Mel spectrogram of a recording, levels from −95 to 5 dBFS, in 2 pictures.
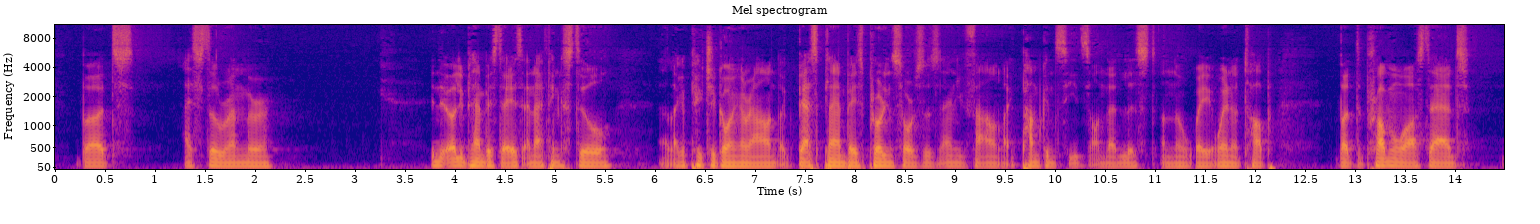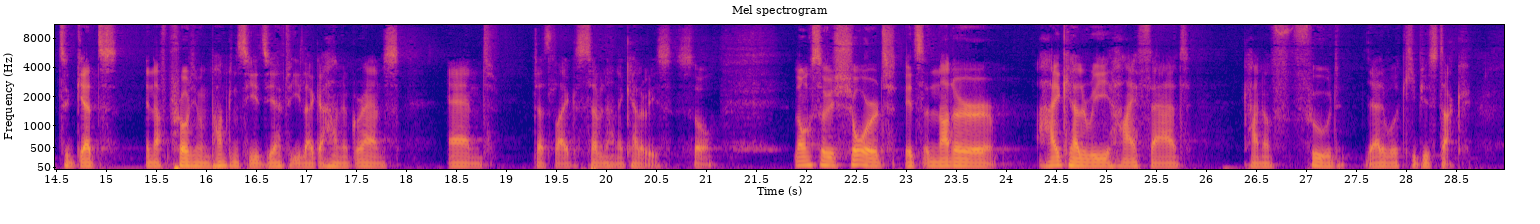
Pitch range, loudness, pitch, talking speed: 75-85 Hz, -26 LUFS, 80 Hz, 175 wpm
